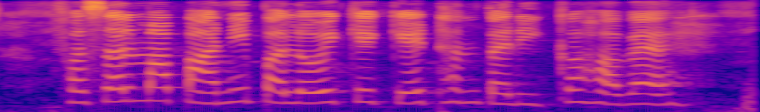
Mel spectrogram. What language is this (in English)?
Chhattisgarhi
